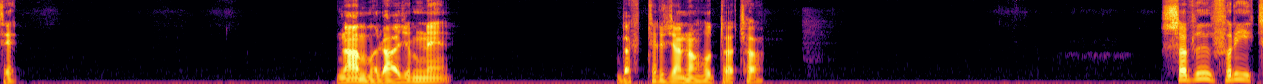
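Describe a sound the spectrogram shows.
An elderly man speaks slowly and calmly close to the microphone, in short bursts with pauses.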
